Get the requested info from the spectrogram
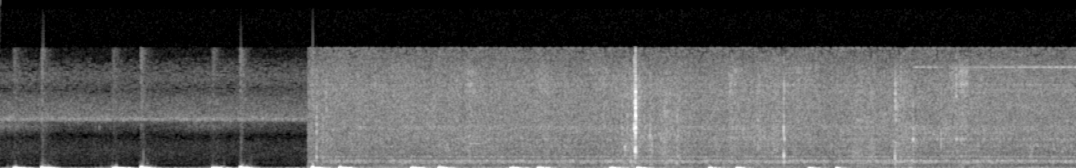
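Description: Heartbeat sound effect: paired low thumps, lub-dub, about one beat a second, fading out near the end.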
